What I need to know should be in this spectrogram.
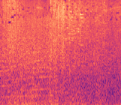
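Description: A fiery explosion booms.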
